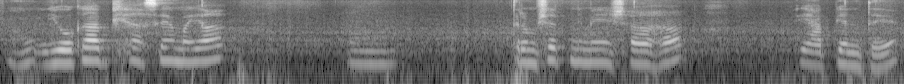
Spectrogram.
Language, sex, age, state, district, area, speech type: Sanskrit, female, 18-30, Karnataka, Bagalkot, rural, spontaneous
